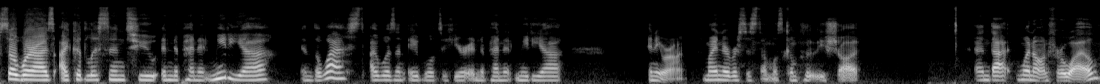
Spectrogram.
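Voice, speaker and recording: A woman speaks fairly quickly at a medium pitch, with ordinary pitch variation. Her tone is dark and mellow, and the sound is dry and close with no echo. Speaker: mental health content creator. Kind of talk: casual vlog monologue. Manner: conversational, informal.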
